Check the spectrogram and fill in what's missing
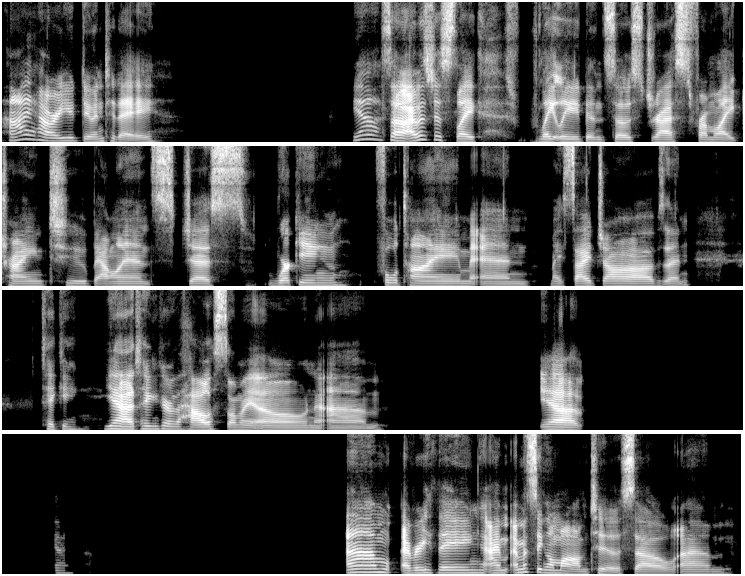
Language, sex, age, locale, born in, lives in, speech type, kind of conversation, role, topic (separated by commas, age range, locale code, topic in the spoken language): English, female, 40-44, en-US, United States, United States, conversation, advice, user, How can I better balance work and home life to reduce stress?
